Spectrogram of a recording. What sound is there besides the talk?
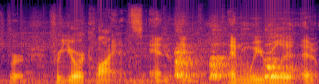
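dog barking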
